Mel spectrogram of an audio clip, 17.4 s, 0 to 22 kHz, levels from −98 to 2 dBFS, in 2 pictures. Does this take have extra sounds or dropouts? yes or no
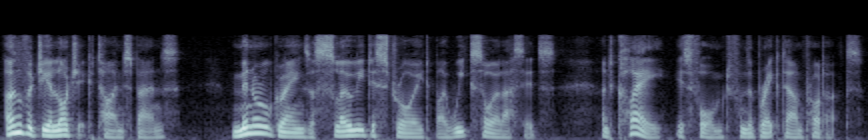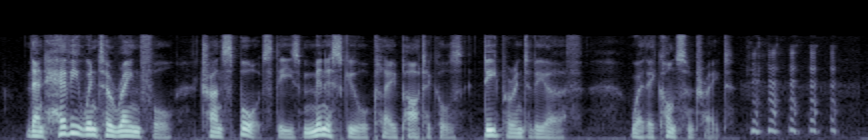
yes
